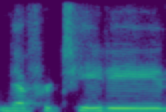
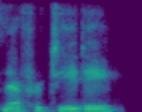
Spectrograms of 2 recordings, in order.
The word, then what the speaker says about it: Nefertiti: by a German archaeological team um this is Nefertiti her name is pronounced many many ways I personally say Nefertiti there's na na Nati but I use Nefertiti um and it is believed to have been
